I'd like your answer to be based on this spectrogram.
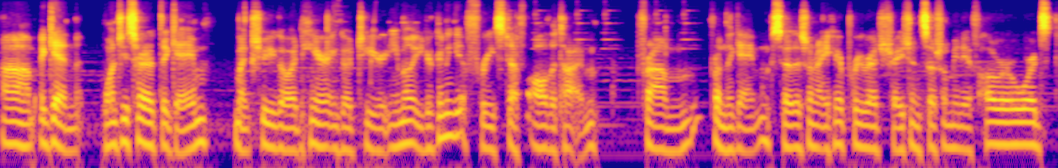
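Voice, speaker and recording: A man's voice: lowish voice, fairly even intonation, brisk, a little mellow, faint music behind. A man giving casual, explanatory commentary as he hosts a video game playthrough. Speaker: gaming video host.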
